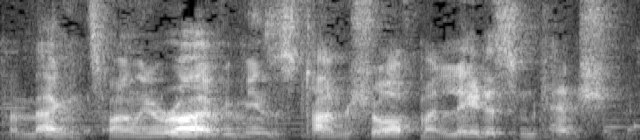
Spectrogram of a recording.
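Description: A man's voice: fairly low pitch, fairly even intonation, quick pace, fairly bright tone, faint music behind, natural voice. A man reading aloud the lines of an eager older male inventor uncle from a video game. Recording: roomy room echo.

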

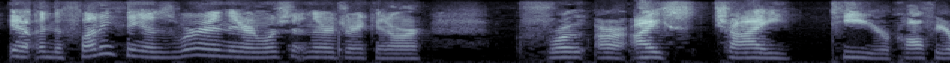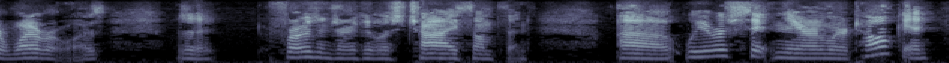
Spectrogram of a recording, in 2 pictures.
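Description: Lady rambling on her webcam vlog, bright voice, kinda muffled lo-fi sound. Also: medium pitch, normal speed, no room sound. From Northern Kentucky, USA. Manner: chatty, meandering, many fillers like "you know". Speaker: vlogger reviewing a restaurant. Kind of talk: rambling casual monologue.

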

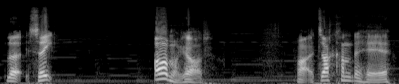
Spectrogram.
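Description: A young man commentates his own video game playthrough in a chatty, sarcastic way, speaking straight to his viewers. His pitch swings all over the place, and his voice is bright and forceful. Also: sing-song, unhurried, no echo. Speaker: host playing a video game. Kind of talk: let's play commentary. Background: faint game music.

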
